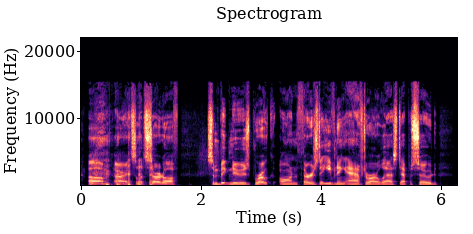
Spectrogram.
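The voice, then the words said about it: Slightly raspy voice. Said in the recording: “Sorry for my voice being a little raspy.”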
